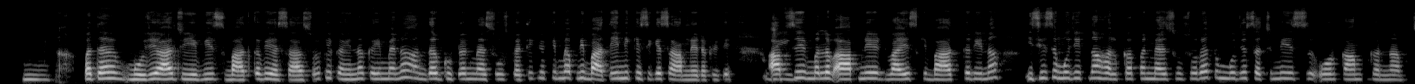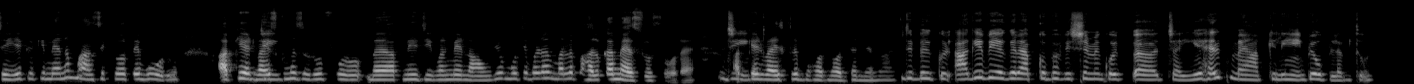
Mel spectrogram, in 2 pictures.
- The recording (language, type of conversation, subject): Hindi, advice, बॉस और परिवार के लिए सीमाएँ तय करना और 'ना' कहना
- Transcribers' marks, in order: in English: "एडवाइस"; in English: "एडवाइस"; in English: "एडवाइस"; tapping; in English: "हेल्प"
